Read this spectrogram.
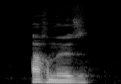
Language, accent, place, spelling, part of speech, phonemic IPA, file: French, France, Lyon, armeuse, noun, /aʁ.møz/, LL-Q150 (fra)-armeuse.wav
- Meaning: female equivalent of armeur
